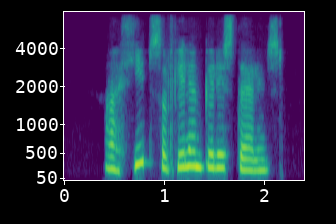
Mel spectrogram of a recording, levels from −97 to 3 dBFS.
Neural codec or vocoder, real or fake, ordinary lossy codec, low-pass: codec, 24 kHz, 0.9 kbps, WavTokenizer, medium speech release version 1; fake; MP3, 64 kbps; 7.2 kHz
